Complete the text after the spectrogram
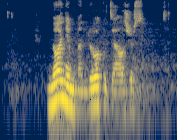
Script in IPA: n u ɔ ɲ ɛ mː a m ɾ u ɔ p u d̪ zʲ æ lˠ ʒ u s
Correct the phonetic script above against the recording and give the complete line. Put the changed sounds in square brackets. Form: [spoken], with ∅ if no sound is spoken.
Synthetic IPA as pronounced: n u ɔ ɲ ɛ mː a [n] ɾ u ɔ [k] u d̪ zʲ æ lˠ ʒ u s

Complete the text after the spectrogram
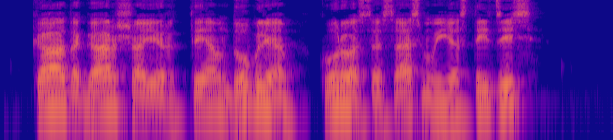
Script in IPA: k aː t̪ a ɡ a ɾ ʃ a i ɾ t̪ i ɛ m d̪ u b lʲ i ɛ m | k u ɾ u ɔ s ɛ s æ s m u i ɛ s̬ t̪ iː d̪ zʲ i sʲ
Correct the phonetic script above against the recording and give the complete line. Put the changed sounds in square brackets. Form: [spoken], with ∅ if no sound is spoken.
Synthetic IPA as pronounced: k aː [d̪] a ɡ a ɾ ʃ a i ɾ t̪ i ɛ m d̪ u b lʲ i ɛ m | k u ɾ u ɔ s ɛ s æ s m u i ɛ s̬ t̪ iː d̪ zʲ i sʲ

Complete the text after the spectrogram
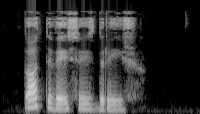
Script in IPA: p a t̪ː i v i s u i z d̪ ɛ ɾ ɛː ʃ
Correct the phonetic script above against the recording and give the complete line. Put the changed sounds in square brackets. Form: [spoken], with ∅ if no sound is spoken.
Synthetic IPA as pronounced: p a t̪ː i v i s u i z d̪ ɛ ɾ [iː] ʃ

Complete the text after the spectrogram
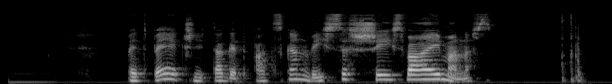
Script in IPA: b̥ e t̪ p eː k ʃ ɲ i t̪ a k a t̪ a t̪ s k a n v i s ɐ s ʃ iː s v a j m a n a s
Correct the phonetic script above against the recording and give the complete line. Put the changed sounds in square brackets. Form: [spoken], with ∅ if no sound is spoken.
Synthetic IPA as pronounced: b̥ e t̪ p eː k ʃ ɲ i t̪ a [ɡ] a t̪ a t̪ s k a n v i s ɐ s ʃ iː s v a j m a n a s

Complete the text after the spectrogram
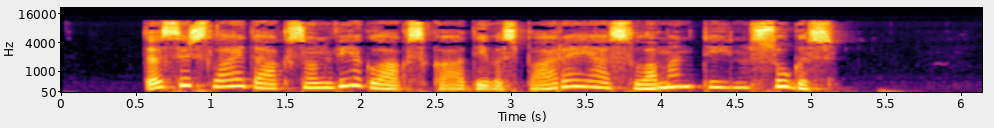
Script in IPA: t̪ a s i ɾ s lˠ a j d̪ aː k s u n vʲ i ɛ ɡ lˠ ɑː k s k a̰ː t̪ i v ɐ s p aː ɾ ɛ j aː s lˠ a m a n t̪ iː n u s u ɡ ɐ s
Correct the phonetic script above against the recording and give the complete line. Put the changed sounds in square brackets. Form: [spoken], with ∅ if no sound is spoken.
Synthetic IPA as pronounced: t̪ a s i ɾ s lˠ a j d̪ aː k s u n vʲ i ɛ ɡ lˠ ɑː k s k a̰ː [d̪] i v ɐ s p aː ɾ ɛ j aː s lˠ a m a n t̪ iː n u s u ɡ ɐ s

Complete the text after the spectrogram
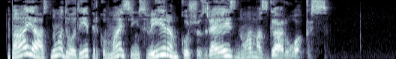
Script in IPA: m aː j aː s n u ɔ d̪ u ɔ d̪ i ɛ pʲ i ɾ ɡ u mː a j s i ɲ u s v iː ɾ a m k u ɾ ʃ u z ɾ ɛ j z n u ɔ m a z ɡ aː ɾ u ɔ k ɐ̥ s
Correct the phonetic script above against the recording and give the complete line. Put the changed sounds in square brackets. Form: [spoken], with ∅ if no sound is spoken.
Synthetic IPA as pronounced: m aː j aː s n u ɔ d̪ u ɔ d̪ i ɛ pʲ i ɾ [k] u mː a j s i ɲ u s v iː ɾ a m k u ɾ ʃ u z ɾ ɛ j z n u ɔ m a z ɡ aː ɾ u ɔ k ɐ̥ s

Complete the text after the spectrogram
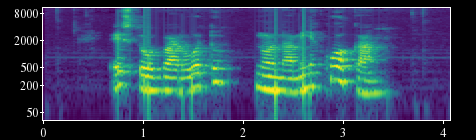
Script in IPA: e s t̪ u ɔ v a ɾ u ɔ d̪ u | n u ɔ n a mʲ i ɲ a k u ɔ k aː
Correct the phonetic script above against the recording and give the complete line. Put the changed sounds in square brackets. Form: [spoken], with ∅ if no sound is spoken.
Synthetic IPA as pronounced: e s t̪ u ɔ [b] a ɾ u ɔ [t̪] u | n u ɔ n a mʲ i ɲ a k u ɔ k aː

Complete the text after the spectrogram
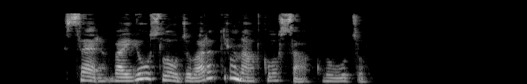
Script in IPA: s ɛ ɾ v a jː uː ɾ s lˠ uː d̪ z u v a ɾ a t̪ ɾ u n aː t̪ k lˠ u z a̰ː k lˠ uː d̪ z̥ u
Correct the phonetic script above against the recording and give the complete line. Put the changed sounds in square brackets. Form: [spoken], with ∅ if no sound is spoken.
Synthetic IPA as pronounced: s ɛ ɾ v a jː uː [∅] s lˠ uː d̪ z u v a ɾ a t̪ ɾ u n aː t̪ k lˠ u [s] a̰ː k lˠ uː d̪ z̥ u

